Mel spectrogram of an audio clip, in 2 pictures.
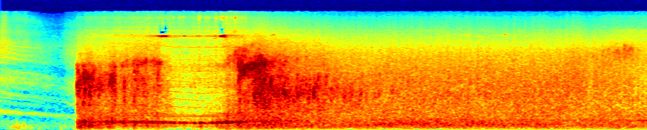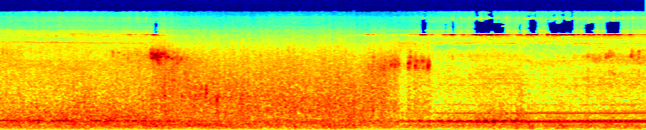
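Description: Small drone motors buzz and whine steadily.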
